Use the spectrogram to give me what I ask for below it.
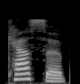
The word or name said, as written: kasib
